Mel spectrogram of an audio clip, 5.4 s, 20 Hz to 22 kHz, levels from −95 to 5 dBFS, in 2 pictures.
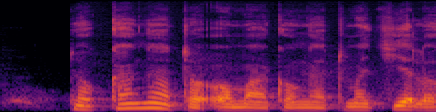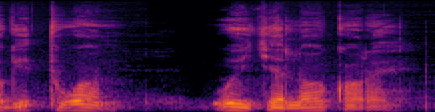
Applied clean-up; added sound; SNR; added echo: none; none; none; none.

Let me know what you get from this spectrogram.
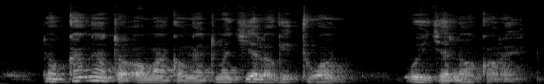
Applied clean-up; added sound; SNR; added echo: none; none; none; reverberation time 0.4 s.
